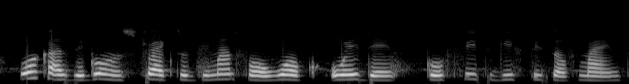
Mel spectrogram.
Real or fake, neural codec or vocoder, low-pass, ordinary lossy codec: real; none; 7.2 kHz; none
